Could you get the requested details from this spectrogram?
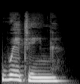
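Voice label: "wedding", British English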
